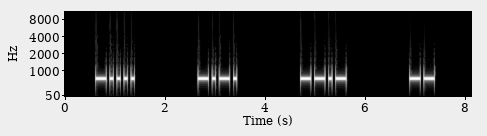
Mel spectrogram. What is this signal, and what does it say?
Morse code, heard as a keyed tone, about 17 wpm, spaced as for 6 wpm, 700 Hz. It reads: 6CQM
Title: USA Call Signs - 6x Character Spacing - 17wpm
